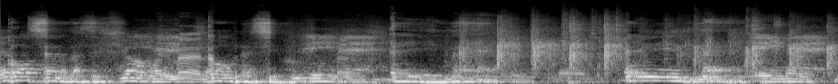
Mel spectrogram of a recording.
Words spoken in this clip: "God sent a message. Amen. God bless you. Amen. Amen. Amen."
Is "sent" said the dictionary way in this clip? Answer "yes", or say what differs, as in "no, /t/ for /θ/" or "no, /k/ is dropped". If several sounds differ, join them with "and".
no, /t/ is dropped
